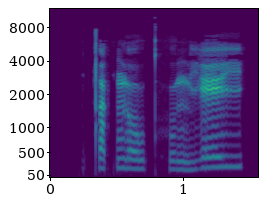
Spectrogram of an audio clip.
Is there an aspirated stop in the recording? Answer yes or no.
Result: yes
